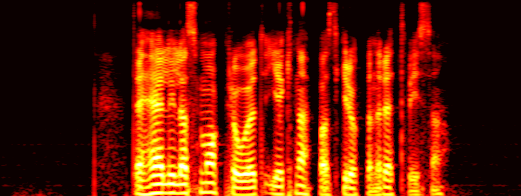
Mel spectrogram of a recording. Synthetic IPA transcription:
d̪̥ɛɦæːɭɪlːasmɑːk̚pʰɾuːvət̪jeːɾkʰnapːast̪ɡɾɵpːənɾɛt̪ːvḭːsa̰

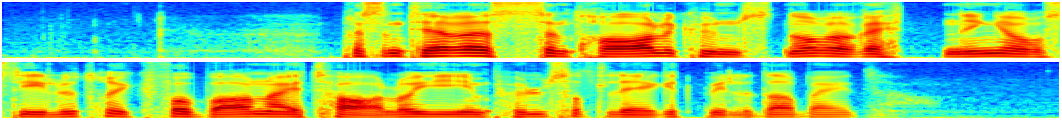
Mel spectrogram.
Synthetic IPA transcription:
pʰʁɛsənt̪ʰeːʁəssɛnt̪ʰʁɑːləkʰʉnst̪nəʁəʁɛt̪nɪŋəost̪iːlʉːt̪ʰʁʏkːfɔʁbɑːʁnəæɪt̪ʰɑːləoːjiːɪmpʰʉlsəʁt̪leːɡət̪bɪləd̪ɑʁbæɪd̪̥

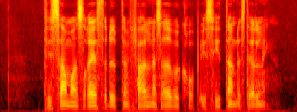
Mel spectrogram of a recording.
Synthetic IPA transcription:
t̪ʰɪlsamːansɾeːst̪əd̪ɵɵp̚d̪ɛnfalnəsøːvəɾkʰɾɔ̰pːɪ̰sɪt̪ʰːand̪əst̪ʰɛlnɪ̰ŋ

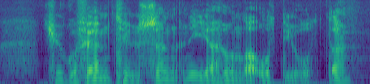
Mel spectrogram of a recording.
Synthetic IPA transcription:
ɕʉ̟ːɡʊfɛmːt̪ʰʉ̟ːsənːiːʊɦɵnd̪ɾa̰ʔɔt̪ːɪɔt̪ʰːa

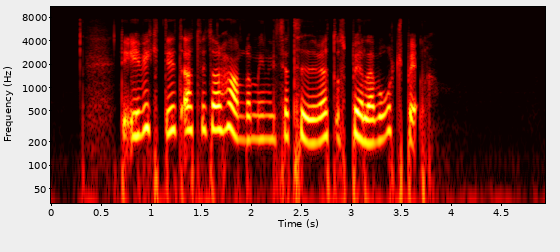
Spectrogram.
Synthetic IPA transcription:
d̪̥ɛʔæɾvɪkt̪ɪt̪at̪vɪt̪ʰɑːɾɦand̪ɔmɪnɪt̪sɪat̪ʰiːvət̪ɔspeːlaɾvoːʈʂpeːl

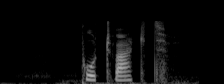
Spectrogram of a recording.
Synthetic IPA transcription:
pʰʊʈvakt̪

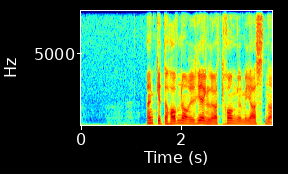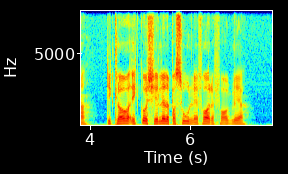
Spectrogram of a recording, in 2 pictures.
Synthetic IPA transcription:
ɛŋkəlt̪əhɑʋnəʁiːʁeːɡl̩ʁɛt̪kʰʁɑŋəl̩meːjæst̪n̩ə | d̪̥iːkʰlɑːʁəʁʔɪkəoːʃɪləd̪eːpæʁsuːnlɪfʁɑːd̪eːfɑːɡlɪə

